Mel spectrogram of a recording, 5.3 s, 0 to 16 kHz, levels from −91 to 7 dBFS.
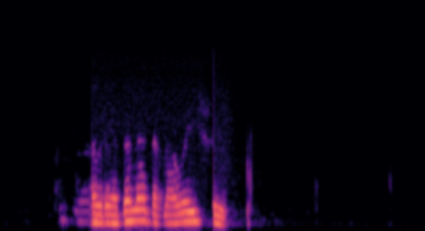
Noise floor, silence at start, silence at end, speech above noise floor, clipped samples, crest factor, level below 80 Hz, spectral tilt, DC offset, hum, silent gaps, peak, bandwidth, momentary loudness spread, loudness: under -90 dBFS; 1 s; 2.2 s; over 65 dB; under 0.1%; 18 dB; -66 dBFS; -13 dB/octave; under 0.1%; none; none; -10 dBFS; 3 kHz; 7 LU; -26 LUFS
